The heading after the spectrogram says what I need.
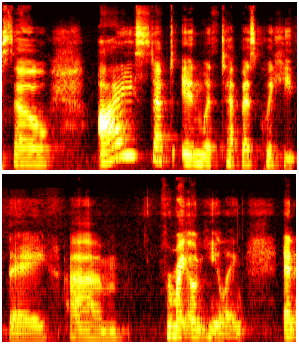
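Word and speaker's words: Tepezcohuite: Yeah, so Tepezcuijite is how you pronounce it.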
